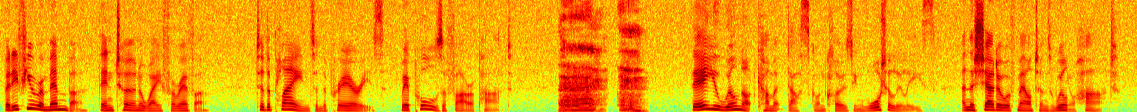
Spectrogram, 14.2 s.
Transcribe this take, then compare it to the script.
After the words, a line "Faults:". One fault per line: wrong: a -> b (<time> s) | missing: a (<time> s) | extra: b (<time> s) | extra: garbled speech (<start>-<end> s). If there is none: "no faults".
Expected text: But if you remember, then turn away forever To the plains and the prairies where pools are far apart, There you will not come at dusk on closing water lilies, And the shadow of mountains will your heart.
But if you remember, then turn away forever To the plains and the prairies where pools are far apart, There you will not come at dusk on closing water lilies, And the shadow of mountains will your heart.
Faults:
no faults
